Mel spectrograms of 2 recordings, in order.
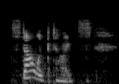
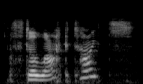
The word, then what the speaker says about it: stalactites: is in the UK in the UK we say stalactites it's now I'm probably it's going to sound really weird coming out of my mouth but it's still lactites in America and I wondered if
